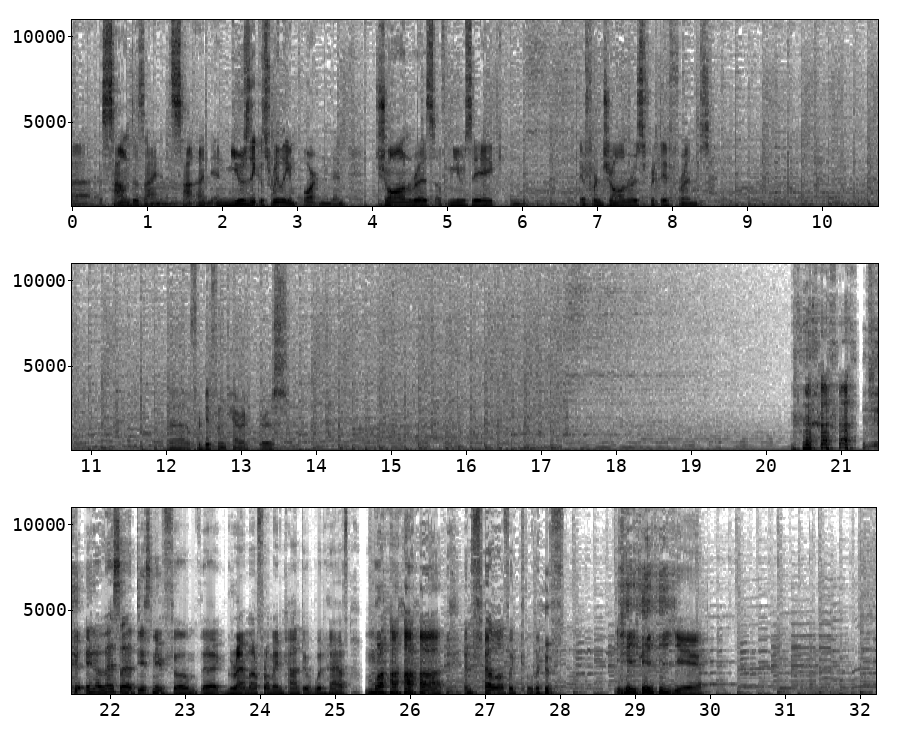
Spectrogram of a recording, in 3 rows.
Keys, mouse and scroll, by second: 7.4 scroll up 1, 13.2 scroll down 1, 19.2 click.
